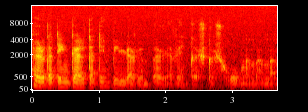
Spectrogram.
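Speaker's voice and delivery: soft, indistinct mumbling of unclear nonsense sounds. Mocking the movie cliché of a mysterious cloaked figure, mumbled unclear gibberish. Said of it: "mumisee mahdollisimman epäselvästi ja, ja eleettömästi".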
